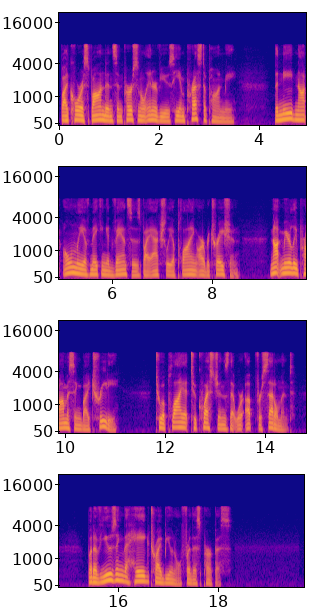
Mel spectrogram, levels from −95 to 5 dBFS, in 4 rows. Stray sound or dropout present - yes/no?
no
